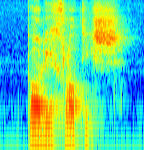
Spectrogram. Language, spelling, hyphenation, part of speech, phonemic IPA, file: Dutch, polyglottisch, po‧ly‧glot‧tisch, adjective, /ˌpoː.liˈɣlɔ.tis/, Nl-polyglottisch.ogg
- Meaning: polyglot, polyglottic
